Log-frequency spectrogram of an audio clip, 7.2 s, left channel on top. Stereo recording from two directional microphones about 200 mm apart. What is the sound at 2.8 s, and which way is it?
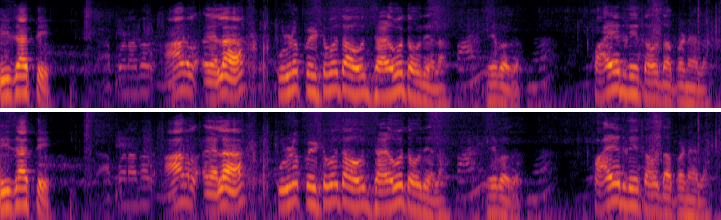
Speech, 5° left (ahead or behind).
